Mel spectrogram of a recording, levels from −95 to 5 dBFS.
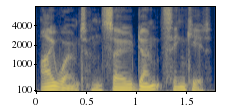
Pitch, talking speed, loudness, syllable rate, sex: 100 Hz, 235 wpm, -16 LUFS, 4.2 syllables/s, male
